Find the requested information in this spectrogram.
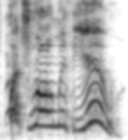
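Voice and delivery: high loud, slow indignant echo; indignant repeat. Real, not acted. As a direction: throw the question back. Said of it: "[name] comments".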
